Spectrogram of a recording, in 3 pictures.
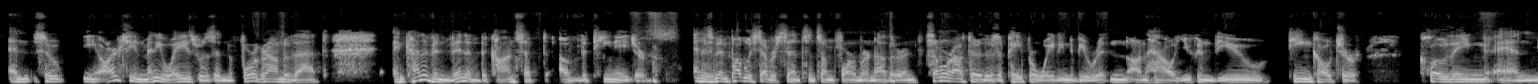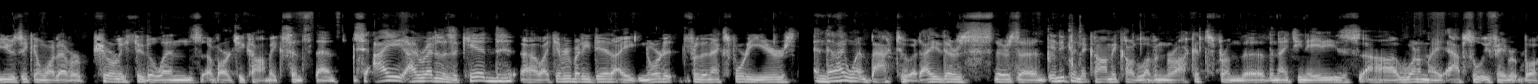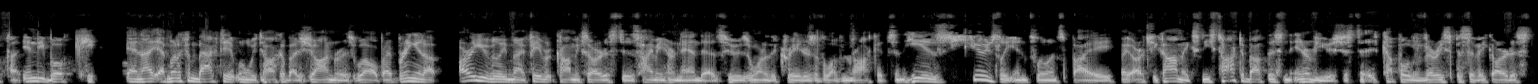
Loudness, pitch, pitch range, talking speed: -18 LUFS, 110 Hz, 100-125 Hz, 230 wpm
